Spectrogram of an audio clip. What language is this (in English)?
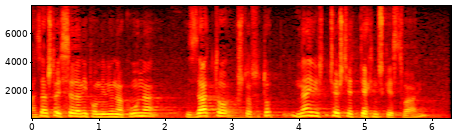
Croatian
